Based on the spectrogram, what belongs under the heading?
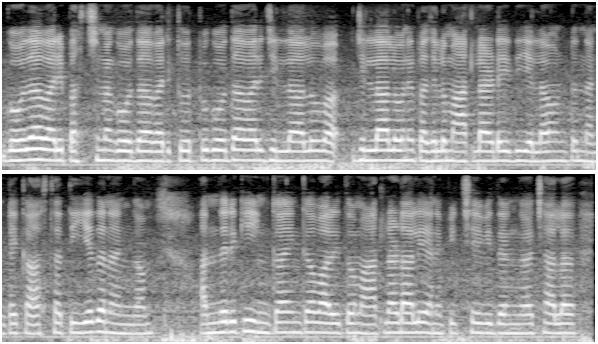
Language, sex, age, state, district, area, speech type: Telugu, female, 18-30, Telangana, Peddapalli, rural, spontaneous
